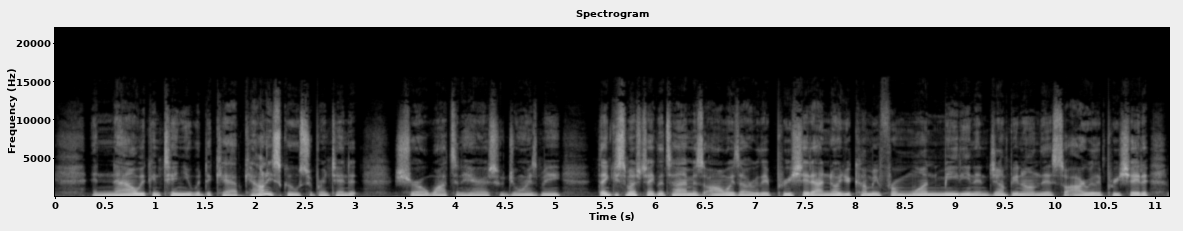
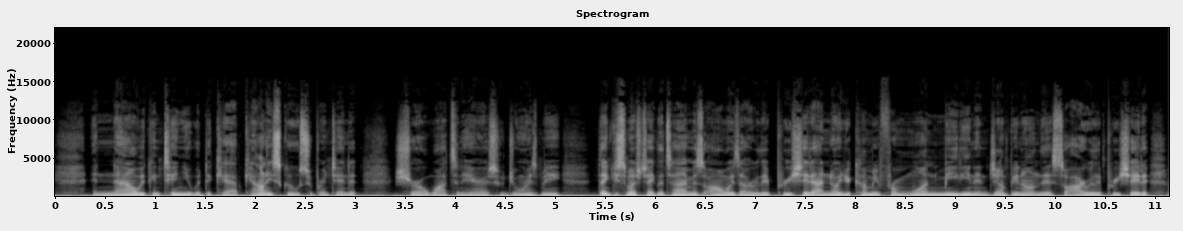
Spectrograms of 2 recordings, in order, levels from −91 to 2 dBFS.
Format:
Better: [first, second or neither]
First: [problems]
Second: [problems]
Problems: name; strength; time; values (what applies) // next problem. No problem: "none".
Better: first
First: none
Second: low rumble; faint; throughout; 25 dB below the speech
